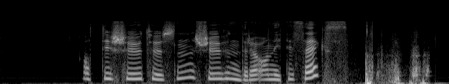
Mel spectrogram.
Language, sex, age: Norwegian, female, 48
